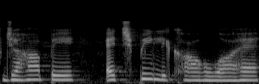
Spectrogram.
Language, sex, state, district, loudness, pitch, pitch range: Hindi, female, Bihar, Araria, -30 LUFS, 205 Hz, 195-215 Hz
